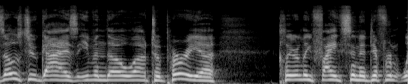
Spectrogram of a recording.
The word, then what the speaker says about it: Topuria: Alira Topuria.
